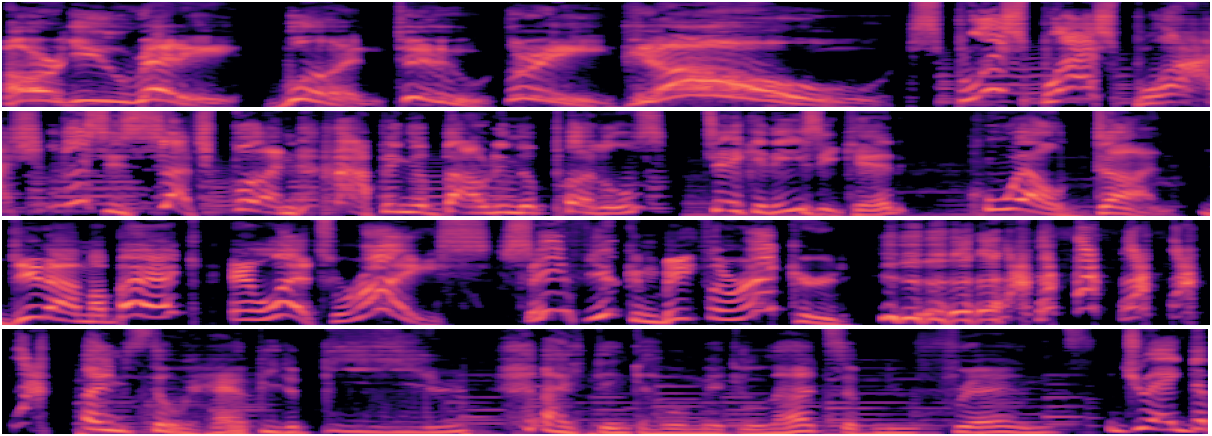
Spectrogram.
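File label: American, toys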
